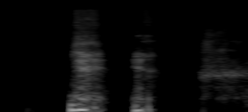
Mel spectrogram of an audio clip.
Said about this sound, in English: wait, was that cough like a yeah, of course? Or was that cough like I'm nervous to answer this? I'm nervous to answer this and no, I would not.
